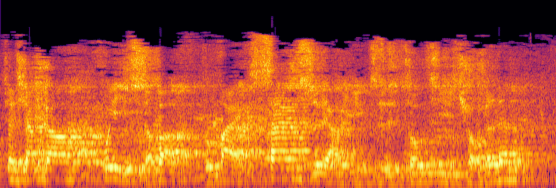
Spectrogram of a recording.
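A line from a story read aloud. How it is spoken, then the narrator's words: Plain. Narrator (Chinese): 他说这话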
